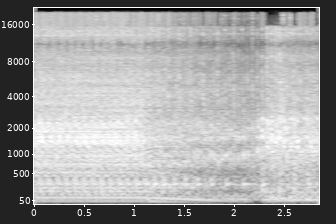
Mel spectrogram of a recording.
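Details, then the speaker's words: Rescued Ford 5000 diesel row-crop tractor, first start after sitting, loader raised: even low chug that dips briefly under load and recovers, no knock; a light on that is possibly low oil pressure, oil present; sounds pretty good. "I don't know sounds pretty good"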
